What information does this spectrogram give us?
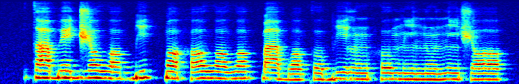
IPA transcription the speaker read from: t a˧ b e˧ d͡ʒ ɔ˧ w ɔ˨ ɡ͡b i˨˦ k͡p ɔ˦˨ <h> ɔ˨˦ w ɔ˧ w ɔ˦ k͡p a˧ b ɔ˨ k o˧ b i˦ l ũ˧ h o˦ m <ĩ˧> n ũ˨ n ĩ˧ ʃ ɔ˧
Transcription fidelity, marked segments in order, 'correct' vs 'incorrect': correct, correct

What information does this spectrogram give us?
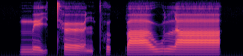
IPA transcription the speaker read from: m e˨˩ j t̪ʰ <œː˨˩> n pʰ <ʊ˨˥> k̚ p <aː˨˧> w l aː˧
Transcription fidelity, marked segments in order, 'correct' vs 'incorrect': correct, incorrect, correct

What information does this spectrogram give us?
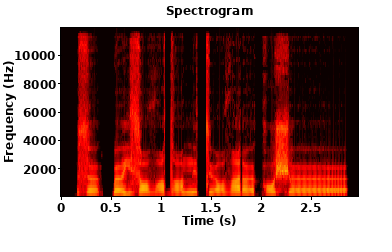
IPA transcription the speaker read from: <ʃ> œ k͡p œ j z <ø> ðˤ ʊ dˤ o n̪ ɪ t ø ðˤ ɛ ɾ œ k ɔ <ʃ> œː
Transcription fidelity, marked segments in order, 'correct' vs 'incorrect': incorrect, incorrect, correct

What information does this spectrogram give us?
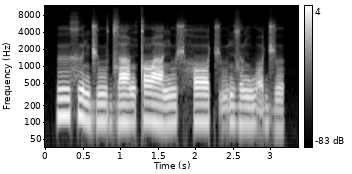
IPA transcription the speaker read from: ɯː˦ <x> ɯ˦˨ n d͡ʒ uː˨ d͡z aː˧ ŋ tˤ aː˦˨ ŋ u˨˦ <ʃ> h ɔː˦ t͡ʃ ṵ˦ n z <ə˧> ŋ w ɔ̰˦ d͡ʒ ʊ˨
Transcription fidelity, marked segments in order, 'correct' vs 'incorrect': correct, correct, incorrect

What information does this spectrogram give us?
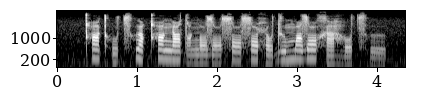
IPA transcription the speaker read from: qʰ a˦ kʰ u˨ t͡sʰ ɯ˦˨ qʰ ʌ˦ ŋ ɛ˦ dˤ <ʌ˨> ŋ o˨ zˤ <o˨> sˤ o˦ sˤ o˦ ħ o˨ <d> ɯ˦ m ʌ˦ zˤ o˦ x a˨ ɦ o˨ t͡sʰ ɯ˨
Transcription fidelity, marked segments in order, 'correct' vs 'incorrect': correct, correct, correct

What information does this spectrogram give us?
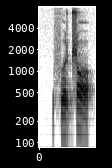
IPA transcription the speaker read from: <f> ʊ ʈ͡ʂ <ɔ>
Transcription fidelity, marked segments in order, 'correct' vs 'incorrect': correct, correct

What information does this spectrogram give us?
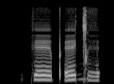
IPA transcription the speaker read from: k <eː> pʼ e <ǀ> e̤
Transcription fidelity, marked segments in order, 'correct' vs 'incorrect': correct, incorrect

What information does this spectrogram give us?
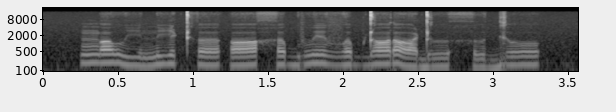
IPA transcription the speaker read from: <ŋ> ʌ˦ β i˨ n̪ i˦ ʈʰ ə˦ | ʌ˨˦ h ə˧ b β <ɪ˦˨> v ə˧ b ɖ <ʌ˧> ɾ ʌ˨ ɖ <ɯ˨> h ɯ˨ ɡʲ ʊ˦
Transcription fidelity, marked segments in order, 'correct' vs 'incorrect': correct, correct, incorrect, correct

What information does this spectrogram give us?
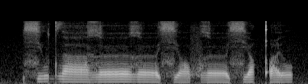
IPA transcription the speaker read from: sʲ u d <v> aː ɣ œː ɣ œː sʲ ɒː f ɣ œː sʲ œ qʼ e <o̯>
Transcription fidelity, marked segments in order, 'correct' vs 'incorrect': incorrect, correct

